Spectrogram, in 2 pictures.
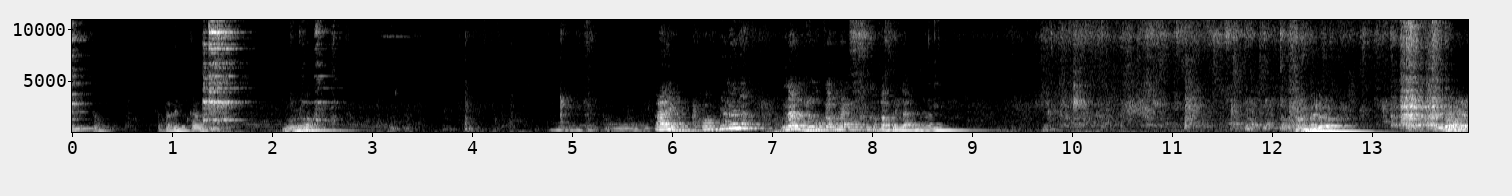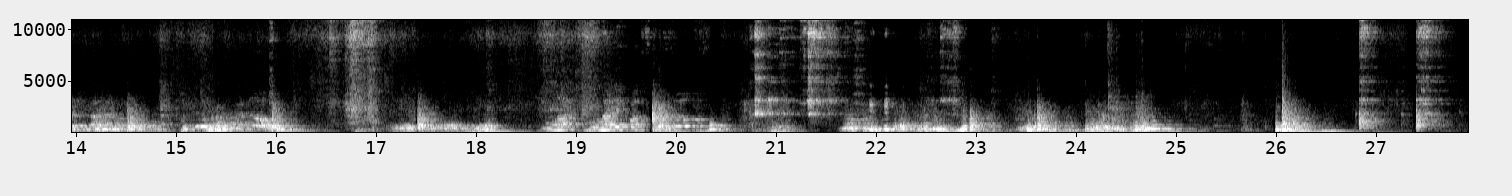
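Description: A middle-aged woman talks casually nearby.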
